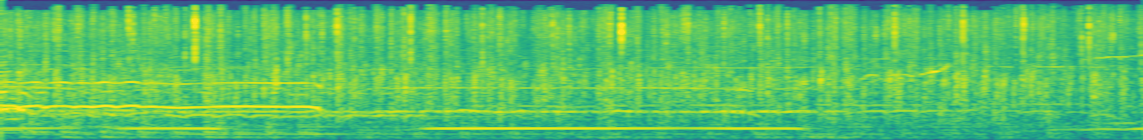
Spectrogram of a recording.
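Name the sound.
crowd applauding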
